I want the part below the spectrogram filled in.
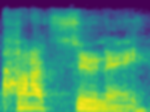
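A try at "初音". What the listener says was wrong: No, it's Hatsune. Not Hatsuna. It's Hatsune. Hatsune.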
